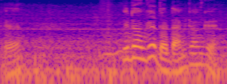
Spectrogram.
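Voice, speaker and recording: A man's voice: on the high side, wildly swooping pitch, measured pace. Man instructing like a driving teacher, noisy vehicle. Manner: instructing in short, repeated directive commands. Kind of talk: hands-on driving lesson instruction. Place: inside a parked or slowly moving van.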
